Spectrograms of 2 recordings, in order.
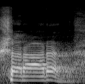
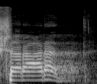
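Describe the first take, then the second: Both takes have the same delivery.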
